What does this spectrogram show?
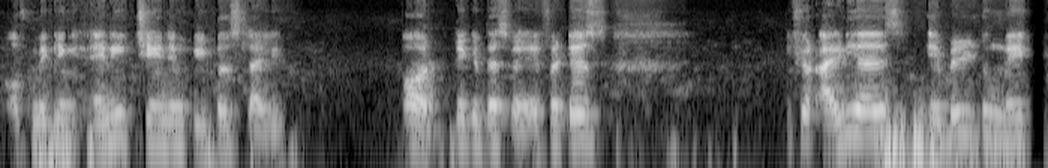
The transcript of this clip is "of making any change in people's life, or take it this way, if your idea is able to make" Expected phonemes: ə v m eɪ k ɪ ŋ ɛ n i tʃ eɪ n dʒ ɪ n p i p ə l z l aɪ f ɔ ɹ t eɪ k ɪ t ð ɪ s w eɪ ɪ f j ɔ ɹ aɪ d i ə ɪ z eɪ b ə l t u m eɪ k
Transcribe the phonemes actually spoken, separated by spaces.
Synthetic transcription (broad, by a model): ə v m eɪ k ɪ ŋ ɛ n i tʃ eɪ n dʒ ɪ n p i p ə l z l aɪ ɔ ɹ t eɪ k ɪ t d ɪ s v eɪ ɪ f j ɔ ɹ aɪ d i ə ɪ z eɪ b ə l t u m eɪ k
